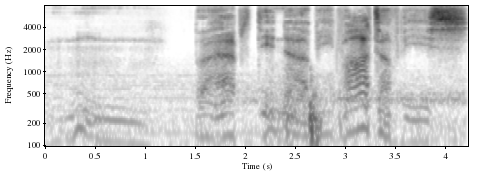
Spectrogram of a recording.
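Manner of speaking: big, low put-on dragon voice. Speaker voices the dragon looking toward the horse, in a dragon voice. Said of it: "The dragon looks over towards the horse and goes".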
